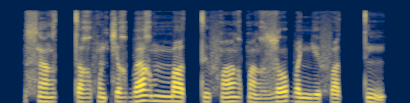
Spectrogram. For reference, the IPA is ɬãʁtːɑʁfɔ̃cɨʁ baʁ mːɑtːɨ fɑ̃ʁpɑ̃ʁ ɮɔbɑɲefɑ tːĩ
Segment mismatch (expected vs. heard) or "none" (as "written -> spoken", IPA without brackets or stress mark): none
